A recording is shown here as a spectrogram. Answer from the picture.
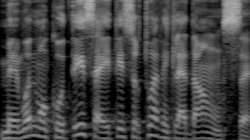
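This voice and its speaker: A man with an ordinary speaking voice at a moderate pace, ordinary pitch variation, and a very clean recording over a silent background. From Quebec (Montreal South Shore, Saint-Hubert). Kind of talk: interview.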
